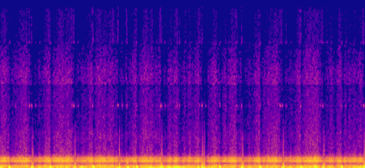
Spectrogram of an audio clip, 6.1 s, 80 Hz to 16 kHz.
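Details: Own heartbeat heard through a stethoscope in a relaxation recording, breath held a couple of times while trying to speed the heart: soft thumping heartbeat near 85 a minute over a steady hum; normal heart sounds.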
